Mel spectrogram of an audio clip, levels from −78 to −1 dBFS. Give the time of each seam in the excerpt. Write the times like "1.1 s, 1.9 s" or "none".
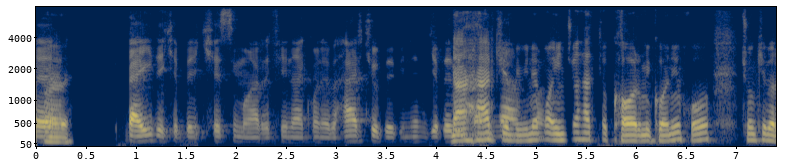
none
